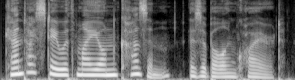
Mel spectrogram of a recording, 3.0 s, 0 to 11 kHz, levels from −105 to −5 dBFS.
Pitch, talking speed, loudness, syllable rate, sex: 195 Hz, 180 wpm, -18 LUFS, 5.2 syllables/s, female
